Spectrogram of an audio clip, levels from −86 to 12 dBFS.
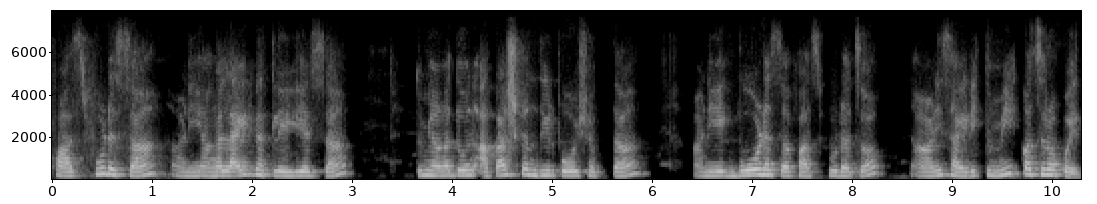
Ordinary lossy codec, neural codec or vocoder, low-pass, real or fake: Opus, 16 kbps; none; 7.2 kHz; real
